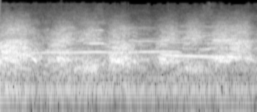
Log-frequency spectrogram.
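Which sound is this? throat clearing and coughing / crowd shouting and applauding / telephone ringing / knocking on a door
crowd shouting and applauding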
